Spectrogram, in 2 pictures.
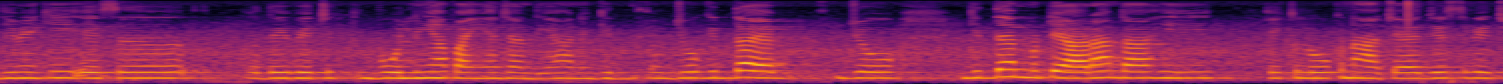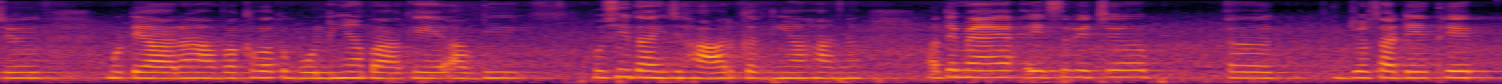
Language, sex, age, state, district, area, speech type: Punjabi, female, 30-45, Punjab, Fazilka, rural, spontaneous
